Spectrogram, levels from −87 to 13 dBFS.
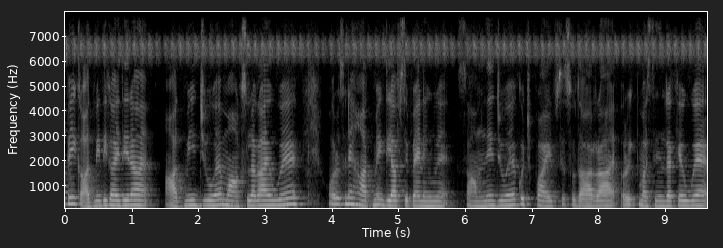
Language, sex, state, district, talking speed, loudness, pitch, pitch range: Hindi, female, Chhattisgarh, Bastar, 230 wpm, -30 LUFS, 205 Hz, 195-215 Hz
